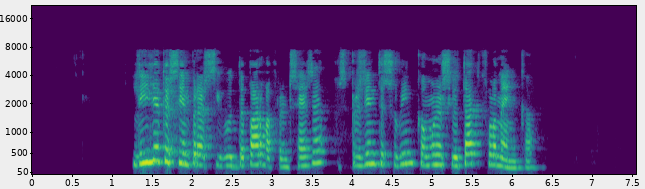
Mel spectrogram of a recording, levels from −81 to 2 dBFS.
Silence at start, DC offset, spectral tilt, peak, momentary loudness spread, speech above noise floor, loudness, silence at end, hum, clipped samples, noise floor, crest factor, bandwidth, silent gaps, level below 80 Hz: 1.25 s; under 0.1%; -4.5 dB/octave; -2 dBFS; 14 LU; 63 dB; -17 LUFS; 1.25 s; none; under 0.1%; -80 dBFS; 16 dB; 7.8 kHz; none; -64 dBFS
